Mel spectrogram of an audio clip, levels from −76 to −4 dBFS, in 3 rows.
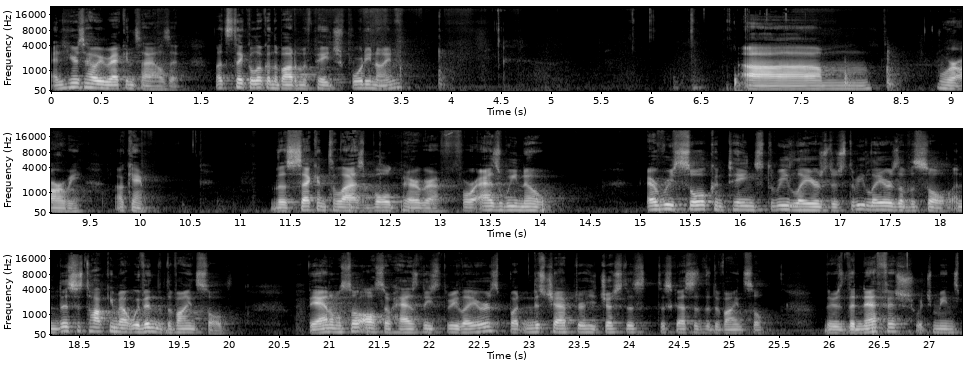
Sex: male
